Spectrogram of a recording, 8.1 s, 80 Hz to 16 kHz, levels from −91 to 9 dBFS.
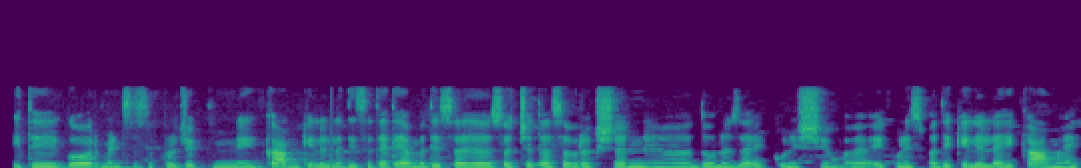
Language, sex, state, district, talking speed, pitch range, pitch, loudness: Marathi, female, Maharashtra, Nagpur, 160 wpm, 200-215 Hz, 210 Hz, -22 LUFS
